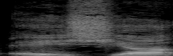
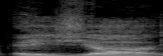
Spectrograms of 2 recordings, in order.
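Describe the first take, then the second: First: The middle consonant is a plain s sound. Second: The middle consonant is a voiced zh sound. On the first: The speaker calls it wrong. "S로 쓰고 에이시아 우리가 이렇게 많이 하는데" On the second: The speaker calls it right. "이게 더 일반적인 발음인 것 같거든요"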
